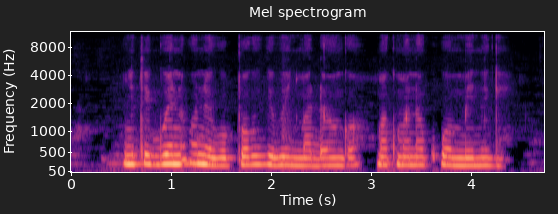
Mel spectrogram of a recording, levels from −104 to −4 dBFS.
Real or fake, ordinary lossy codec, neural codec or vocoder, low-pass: real; none; none; 10.8 kHz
